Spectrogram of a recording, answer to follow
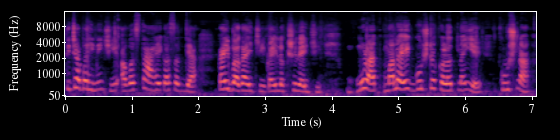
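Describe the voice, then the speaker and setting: A woman's voice: high voice, normal speed, natural voice. A woman voicing a frustrated young man who talks curtly and sounds exasperated. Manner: curt, exasperated.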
